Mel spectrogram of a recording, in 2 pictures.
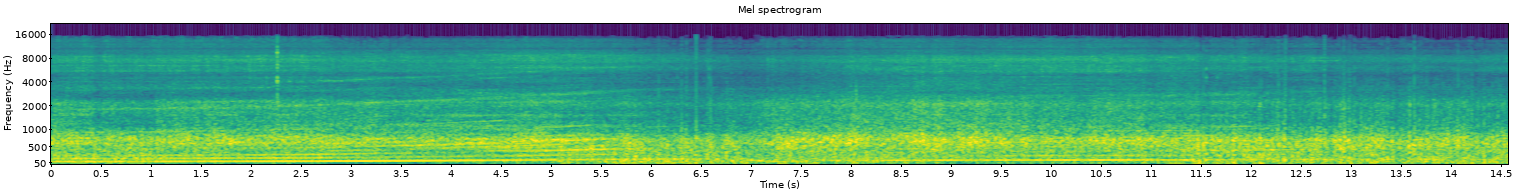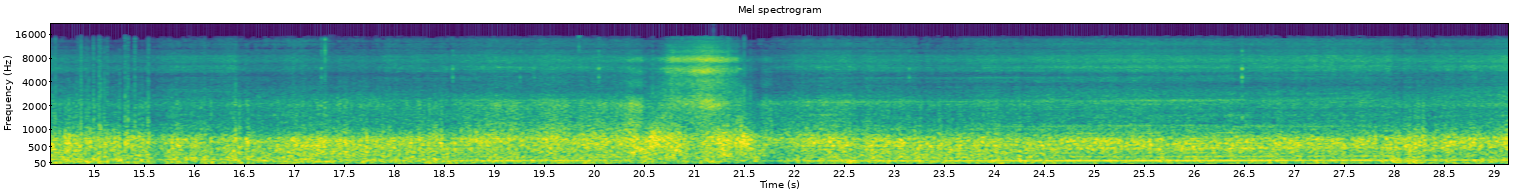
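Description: Honda CB650F's inline-four engine pulling under way, rising in pitch over the first few seconds and then running steadily, with heavy wind noise on the microphone. A brief louder rush of noise comes about two-thirds of the way in.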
